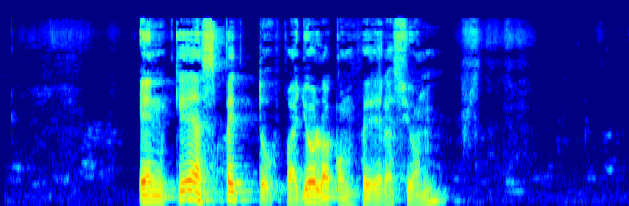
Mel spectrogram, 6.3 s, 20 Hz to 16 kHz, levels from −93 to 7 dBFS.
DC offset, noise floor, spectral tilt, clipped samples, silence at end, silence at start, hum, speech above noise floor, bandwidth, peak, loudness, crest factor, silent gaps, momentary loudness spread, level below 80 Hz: under 0.1%; -76 dBFS; -4 dB/octave; under 0.1%; 1.5 s; 1.4 s; none; 50 dB; 11.5 kHz; -4 dBFS; -26 LUFS; 24 dB; none; 17 LU; -56 dBFS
